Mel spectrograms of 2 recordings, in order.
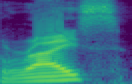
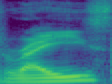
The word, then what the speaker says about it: Rais: some rice and on its name sounds like rice but it's pronounced raised like RA is anyways he has some going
